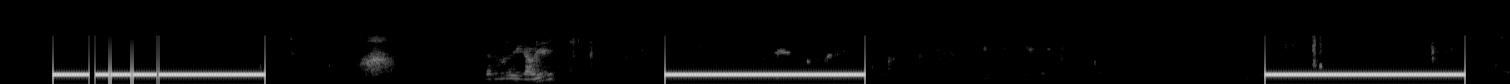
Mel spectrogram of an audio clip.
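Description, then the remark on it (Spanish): A phone line rings out with three long, steady electronic tones, each about two seconds with silent gaps between, preceded by a few quick clicks and faint rustling in the pauses, while someone keeps dialing a regular phone call, not a WhatsApp call, that goes unanswered. “Acá le sigo marcando todavía.”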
